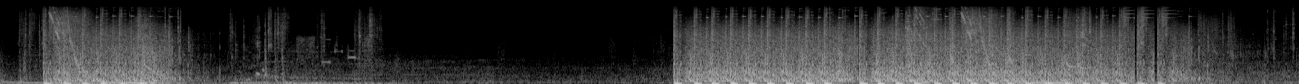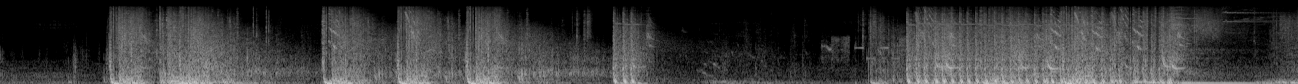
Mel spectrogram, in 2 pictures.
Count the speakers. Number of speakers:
0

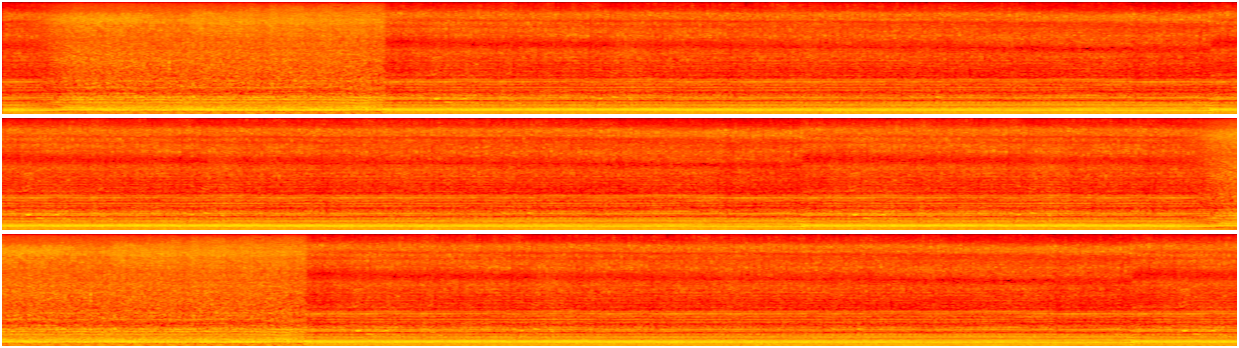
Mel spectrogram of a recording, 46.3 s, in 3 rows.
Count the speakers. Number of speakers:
0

